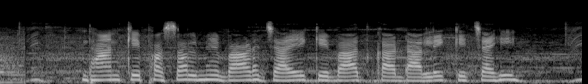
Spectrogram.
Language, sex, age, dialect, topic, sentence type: Bhojpuri, female, 25-30, Western, agriculture, question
